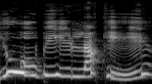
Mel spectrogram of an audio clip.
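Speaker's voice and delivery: very shrill, very loud cackling voice. Narrator reads Peeves the poltergeist cutting in on Dumbledore: cackling Peeves voice. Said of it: "said a cackling voice".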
